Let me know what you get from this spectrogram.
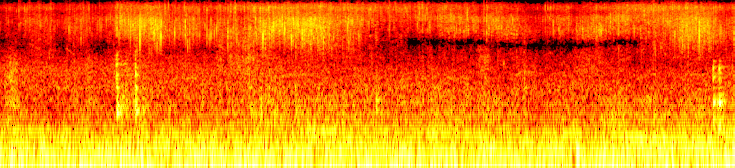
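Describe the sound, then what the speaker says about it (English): Rainwater is poured over newly planted peas in a garden bed, a soft continuous splashing and trickling that runs steadily at low volume for several seconds with no one speaking. "I grabbed some rainwater and I'm going to water the peas that I just planted."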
